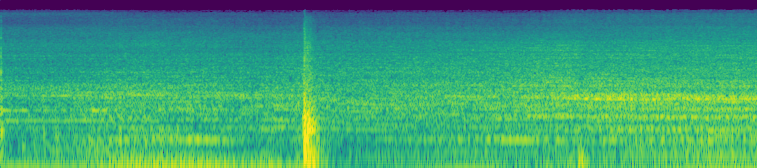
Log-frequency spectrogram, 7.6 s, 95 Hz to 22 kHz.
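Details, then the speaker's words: 2013 Range Rover Sport L320 5.0L V8, 160,000 miles, just after oil change with 5W-20 synthetic: fires with one sharp catch then settles to a smooth, even idle with low steady rumble, no leaks underneath; normal idle. "underneath everything sounds great so there's no gushing oil underneath sounds perfect up here sounds just like it did"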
